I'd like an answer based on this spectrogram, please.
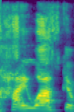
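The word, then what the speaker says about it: ayahuasca: and his I don't even know how to pronounce. I've never I've never done that. But uh there you go. Ayawaska.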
